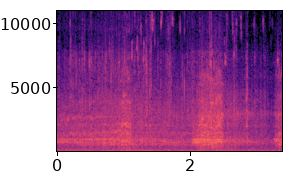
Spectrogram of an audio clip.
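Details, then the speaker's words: Tamiya Bigwig RC car driving: sharp high squeals in bursts about once a second over the motor whir; owner thinks the front needs raising with spacers and worries about the steering rack. "A lot of squeaking going on with this car."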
